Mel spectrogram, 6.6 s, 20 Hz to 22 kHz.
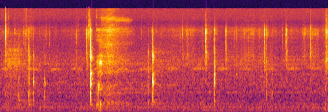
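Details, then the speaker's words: Electrolux LTE12 washing machine that won't spin, testing the faulty brake actuator powered at 220 V: quiet, uneven dry ticking as it clicks but fails to pull the steel cable; a new actuator fixes the spin. "então fazer o teste do do atuador aí ó tá ligado 220 faz um barulho mas não puxa o cabo de aço"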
